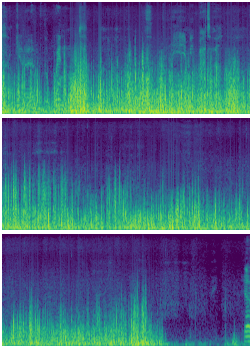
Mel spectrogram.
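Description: Strong wind buffets the microphone at the top of the Applecross Pass mountain road in Scotland, a loud, continuous roaring rumble that suddenly drops away near the end.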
